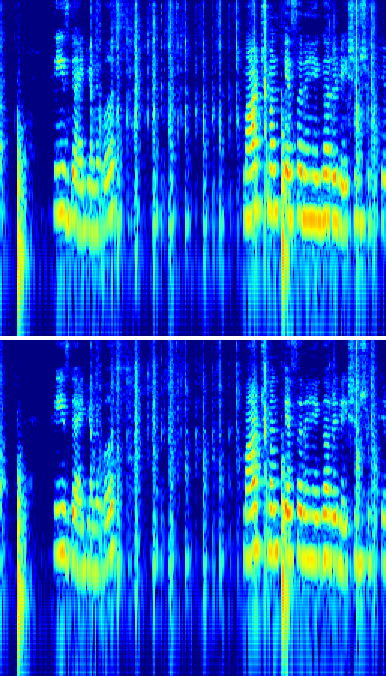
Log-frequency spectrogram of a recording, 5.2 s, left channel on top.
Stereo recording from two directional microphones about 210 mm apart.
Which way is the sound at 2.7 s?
20° left (ahead or behind).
